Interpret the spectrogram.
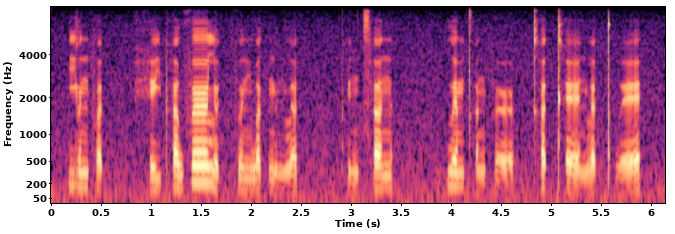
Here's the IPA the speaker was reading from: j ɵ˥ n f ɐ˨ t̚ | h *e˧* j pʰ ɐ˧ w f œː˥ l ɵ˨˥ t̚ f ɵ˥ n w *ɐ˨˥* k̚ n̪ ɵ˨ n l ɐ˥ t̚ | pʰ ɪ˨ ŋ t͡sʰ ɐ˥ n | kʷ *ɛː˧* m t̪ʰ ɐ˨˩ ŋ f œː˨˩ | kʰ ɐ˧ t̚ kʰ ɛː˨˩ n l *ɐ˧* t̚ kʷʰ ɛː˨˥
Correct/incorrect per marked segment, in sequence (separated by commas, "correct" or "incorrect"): incorrect, incorrect, incorrect, incorrect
